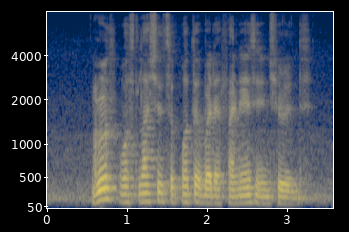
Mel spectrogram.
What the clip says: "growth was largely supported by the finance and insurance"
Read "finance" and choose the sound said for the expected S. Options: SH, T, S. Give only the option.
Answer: SH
